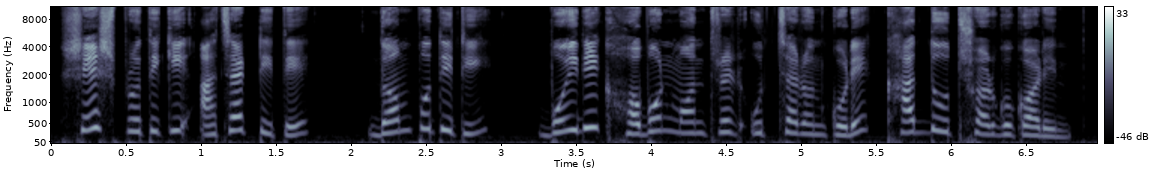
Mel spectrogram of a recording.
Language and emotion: Bengali, neutral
